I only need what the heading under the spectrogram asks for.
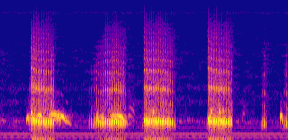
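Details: Oriental turtle dove song, a series of loud, throaty, hollow coos, each ending with a slight downward slur, followed by two short clipped notes, with a faint constant low hum behind.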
